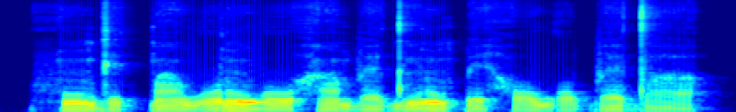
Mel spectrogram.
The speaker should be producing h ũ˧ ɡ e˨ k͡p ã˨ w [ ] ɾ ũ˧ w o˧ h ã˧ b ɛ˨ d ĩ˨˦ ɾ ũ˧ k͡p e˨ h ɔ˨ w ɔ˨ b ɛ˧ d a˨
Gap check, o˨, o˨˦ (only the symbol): o˨˦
